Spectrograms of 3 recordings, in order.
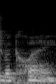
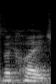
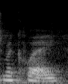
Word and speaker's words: McRae: pronounce its name but I think it's George mcclain it's it's McCray George McRae from a Taranaki town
